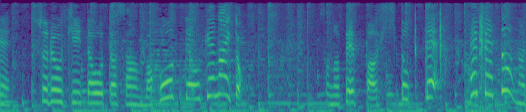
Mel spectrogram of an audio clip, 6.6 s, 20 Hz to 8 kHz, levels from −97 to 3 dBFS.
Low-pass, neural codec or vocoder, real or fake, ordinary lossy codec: 7.2 kHz; none; real; MP3, 64 kbps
